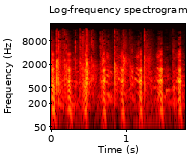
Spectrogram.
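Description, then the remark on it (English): A studio audience on the campus of Moody Bible Institute claps in a quick, uneven patter of sharp bursts, with a few voices murmuring underneath the applause. “You have to clap.”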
